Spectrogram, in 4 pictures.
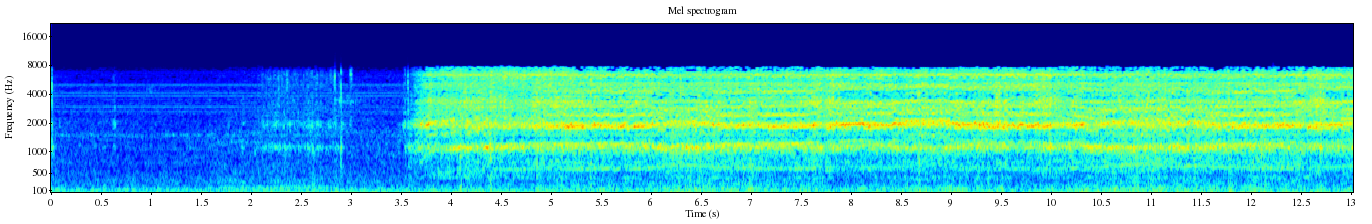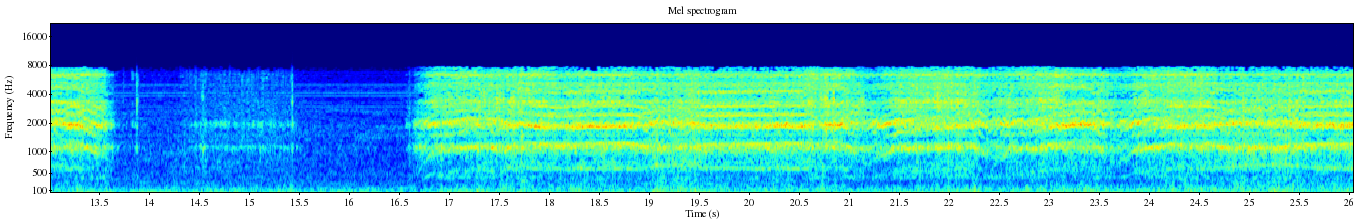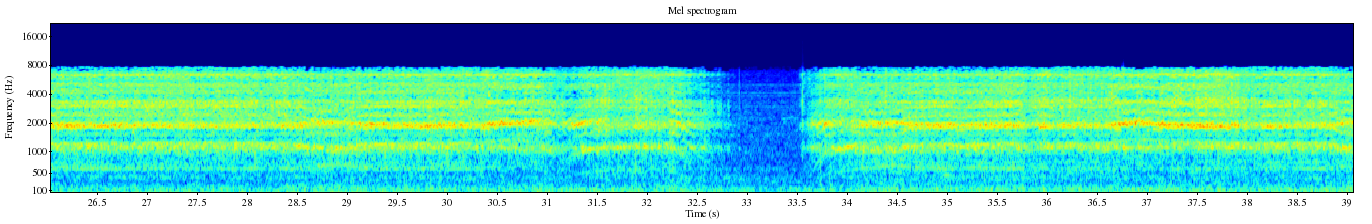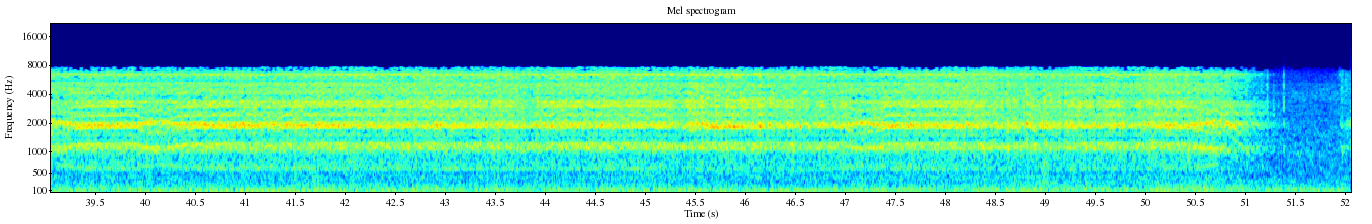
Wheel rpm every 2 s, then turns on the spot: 0, 20, 150, 160, 160, 160, 130, 10, 90, 160, 140, 140, 150, 160, 160, 150, 50, 150, 160, 160, 160, 160, 160, 160, 160, 70.
14-16 32-34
